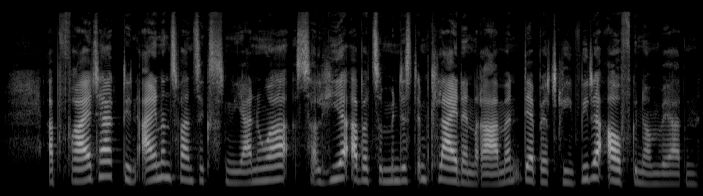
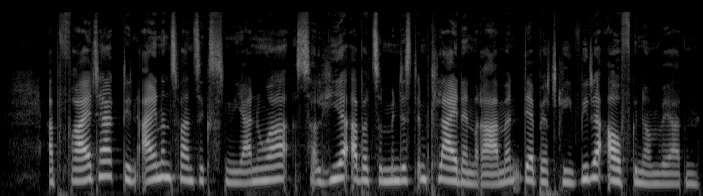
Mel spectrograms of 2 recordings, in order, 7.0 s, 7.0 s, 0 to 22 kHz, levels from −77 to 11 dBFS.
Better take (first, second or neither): second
